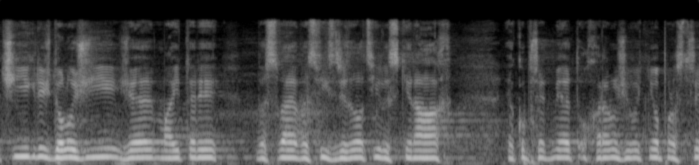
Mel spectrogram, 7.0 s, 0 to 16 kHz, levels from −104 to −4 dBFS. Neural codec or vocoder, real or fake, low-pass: none; real; 9.9 kHz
